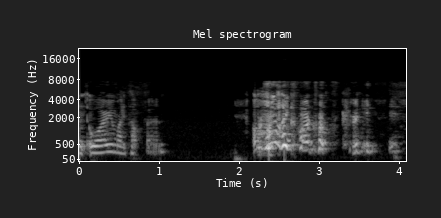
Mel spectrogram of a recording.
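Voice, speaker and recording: A woman is speaking here. Her pace is fairly slow. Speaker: digital artist streaming. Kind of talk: casual live stream chat. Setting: live stream. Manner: giggly.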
